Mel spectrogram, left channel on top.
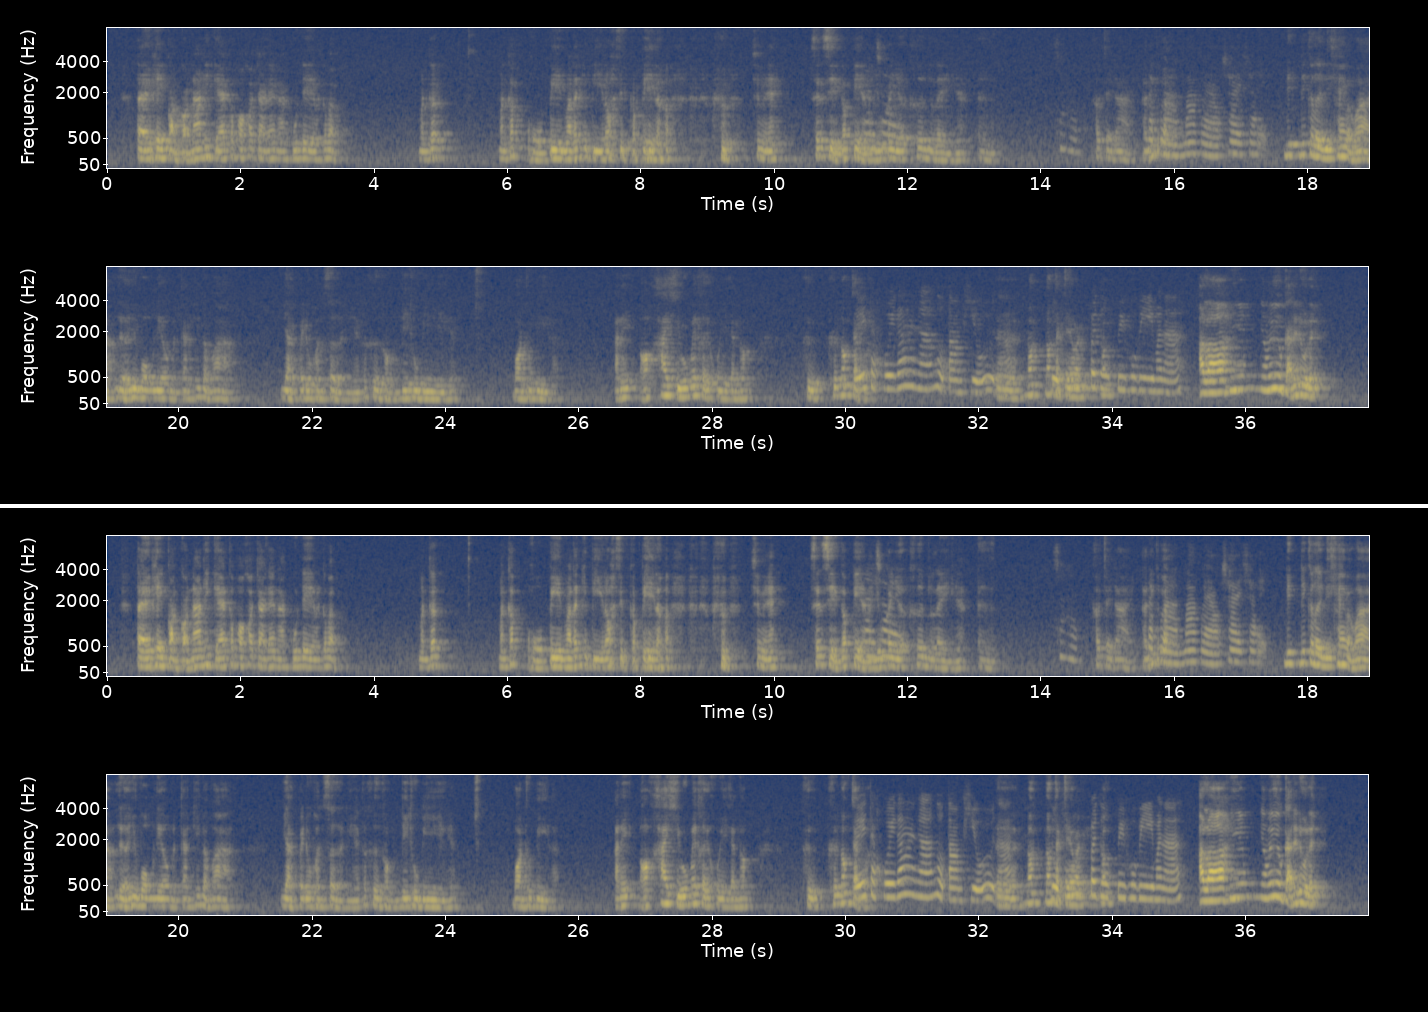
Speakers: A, on the right; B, on the right.
A: แต่ไอเพลงก่อนก่อนหน้าที่แก๊สก็พอเข้าใจได้นะ Good Day มันก็แบบมันก็มันก็โอ้โหปีนมาตั้งกี่ปีแล้ว <laughs> สิบกว่าปีแล้วอะ <laughs> ใช่ไหมเส้นเสียงก็เปลี่ยนอายุก็เยอะขึ้นอะไรอย่างเงี้ยเออ
B: ใช่ใช่ใช่
A: เข้าใจได้แต่นี่ก็แบบ
B: แบบนานมากแล้วใช่ใช่
A: นี่นี่ก็เลยมีแค่แบบว่าเหลืออยู่วงเดียวเหมือนกันที่แบบว่าอยากไปดูคอนเสิร์ตเนี้ยก็คือของ B2B อย่างเงี้ย Born to Be นะอันนี้อ๋อค่ายคิวไม่เคยคุยกันเนาะคือคือนอกจากแบบ
B: เฮ้ยแต่คุยได้นะหนูตามคิวอยู่นะ
A: เออนอกนอกจาก
B: หนูเพิ่งไปดูบีฮูบีมานะ
A: JYP นอกอะไรอยังยังไม่มีโอกาสได้ดูเลย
